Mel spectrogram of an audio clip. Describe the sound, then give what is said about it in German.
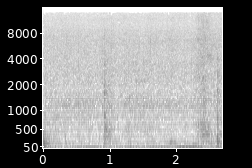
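A steady, dense sizzle of mushrooms and leek pieces frying in a pan, even throughout, with a couple of soft scraping stirs; no one speaks. “So, und wenn wir das Gefühl haben, dass sich das alles schon mal so ein bisschen setzt und jedes Stückchen so ein bisschen angebraten ist, dann kommen die Lauchstückchen noch drüber, die wir natürlich auch dazu nehmen können.”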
